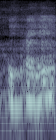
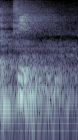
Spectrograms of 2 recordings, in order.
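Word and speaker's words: ethylene: मैं पहले बोल दिया प्रोनाउंसिएशन अलग अलग है टीचर्स की, इथाइलिन भी क्या देते हैं, एथिलीन भी बोल देते हैं, बट in this case pronunciation is एथिलीन।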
